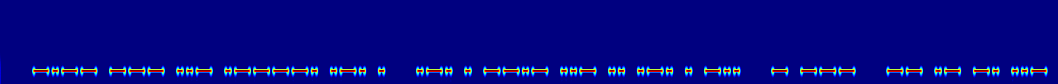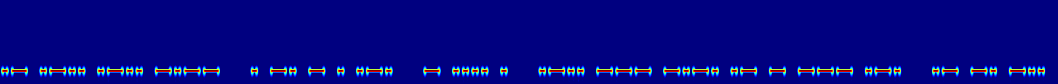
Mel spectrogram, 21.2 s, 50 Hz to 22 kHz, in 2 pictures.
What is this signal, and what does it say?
Morse code, heard as a keyed tone, about 25 wpm, 600 Hz. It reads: YOU'RE REQUIRED TO MANUALLY ENTER THE LOCATOR AND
